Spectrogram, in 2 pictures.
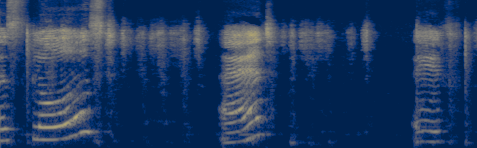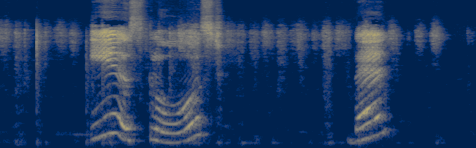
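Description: A young woman speaks calmly and clearly, close by, in short phrases.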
